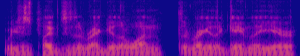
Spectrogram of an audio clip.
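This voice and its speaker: A man's voice: very deep voice, monotone, fast talker, a little mellow, no echo. A man co-hosting a podcast in loose, casual chat, swearing freely and rambling. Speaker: podcast co-host.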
